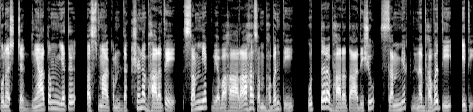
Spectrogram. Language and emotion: Sanskrit, neutral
